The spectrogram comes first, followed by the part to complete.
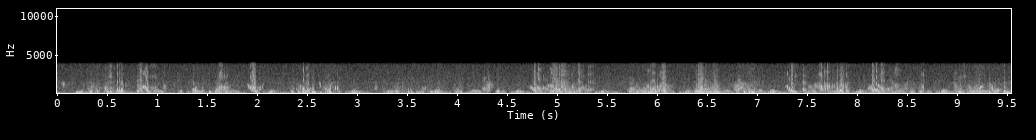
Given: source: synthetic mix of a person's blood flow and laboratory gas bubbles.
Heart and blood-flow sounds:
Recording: Doppler ultrasound of blood flow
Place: precordium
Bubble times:
0.04-0.09 s: bubbles
0.29-0.69 s: bubbles
0.78-1.01 s: bubbles
1.05-1.11 s: bubbles
1.33-1.84 s: bubbles
1.88-2.08 s: bubbles
2.32-2.85 s: bubbles
3.17-3.22 s: bubbles
3.25-3.85 s: bubbles
3.95-4.07 s: bubbles
4.24-4.47 s: bubbles
4.71-5.38 s: bubbles
5.69-6.20 s: bubbles
6.35-7.08 s: bubbles
7.27-7.95 s: bubbles
8.08-8.70 s: bubbles
8.96-9.55 s: bubbles
From the record:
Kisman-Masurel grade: 343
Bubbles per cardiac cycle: rolling drumbeat, 9 or more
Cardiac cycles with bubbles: 100%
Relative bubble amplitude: loud (0.450 to 0.775)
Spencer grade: 3 (all of the cardiac periods contain showers or single bubble signals, but not dominating or overriding the cardiac motion signals)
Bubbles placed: only in the low amplitude regions of the cardiac cycle

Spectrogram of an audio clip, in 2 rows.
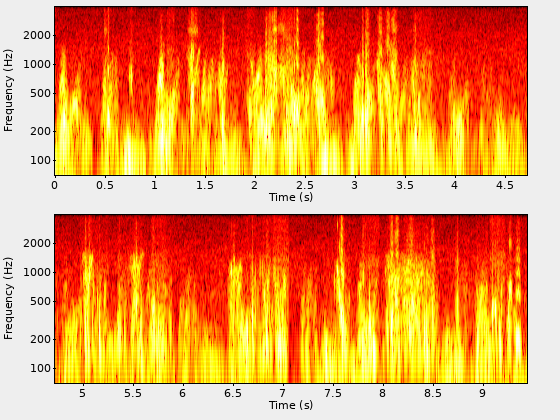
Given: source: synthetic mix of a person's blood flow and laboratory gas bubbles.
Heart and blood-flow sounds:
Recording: Doppler ultrasound of blood flow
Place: precordium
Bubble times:
0.48-0.58 s: bubbles
0.72-0.79 s: bubbles
1.11-1.20 s: bubbles
1.31-1.45 s: bubbles
1.61-1.74 s: bubbles
1.91-2.00 s: bubbles
2.07-2.48 s: bubbles
2.55-2.79 s: bubbles
3.04-3.18 s: bubbles
3.21-3.45 s: bubbles
3.55-3.77 s: bubbles
4.96-5.25 s: bubbles
5.33-5.62 s: bubbles
5.67-5.89 s: bubbles
6.43-7.05 s: bubbles
7.49-7.67 s: bubbles
7.79-7.96 s: bubbles
8.01-8.53 s: bubbles
8.71-8.77 s: bubbles
8.91-9.39 s: bubbles
From the record:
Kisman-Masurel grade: 232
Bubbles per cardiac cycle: several, 3 to 8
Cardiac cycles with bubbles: 50 to 99%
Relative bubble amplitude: moderate (0.250 to 0.450)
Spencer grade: 3 (all of the cardiac periods contain showers or single bubble signals, but not dominating or overriding the cardiac motion signals)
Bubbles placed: anywhere in the cardiac cycle

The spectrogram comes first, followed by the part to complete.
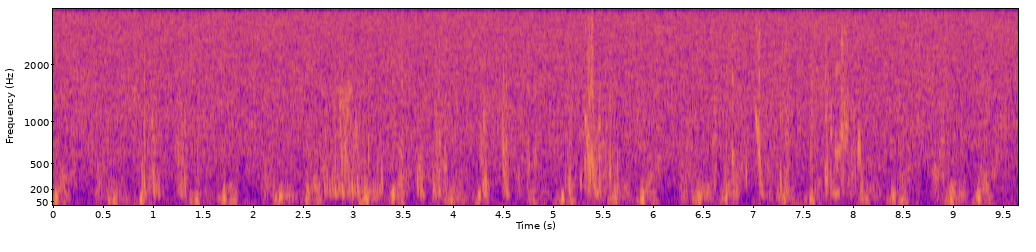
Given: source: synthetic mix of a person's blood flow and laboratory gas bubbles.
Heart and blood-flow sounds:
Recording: Doppler ultrasound of blood flow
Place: precordium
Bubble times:
0.86-1.12 s: bubbles
1.23-1.36 s: bubbles
2.68-3.33 s: bubbles
3.45-3.55 s: bubbles
3.62-3.97 s: bubbles
4.25-4.38 s: bubbles
4.46-4.59 s: bubbles
4.73-4.85 s: bubbles
5.08-5.67 s: bubbles
6.70-6.88 s: bubbles
6.91-6.98 s: bubbles
7.00-7.16 s: bubbles
7.25-7.40 s: bubbles
7.69-8.13 s: bubbles
From the record:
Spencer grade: 3 (all of the cardiac periods contain showers or single bubble signals, but not dominating or overriding the cardiac motion signals)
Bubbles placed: anywhere in the cardiac cycle

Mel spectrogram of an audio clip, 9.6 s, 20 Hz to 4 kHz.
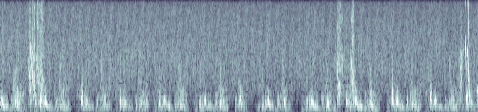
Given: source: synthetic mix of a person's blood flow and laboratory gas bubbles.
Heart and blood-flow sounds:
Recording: Doppler ultrasound of blood flow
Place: precordium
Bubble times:
0.23-0.48 s: bubbles
0.55-0.93 s: bubbles
6.67-7.12 s: bubbles
9.16-9.44 s: bubbles
9.50-9.58 s: bubbles
From the record:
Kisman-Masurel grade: 222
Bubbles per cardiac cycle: several, 3 to 8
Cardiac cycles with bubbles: 10 to 50%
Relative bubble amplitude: moderate (0.250 to 0.450)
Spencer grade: 2 (many but less than half of the cardiac periods contain bubble signals, singularly or in groups)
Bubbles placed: anywhere in the cardiac cycle

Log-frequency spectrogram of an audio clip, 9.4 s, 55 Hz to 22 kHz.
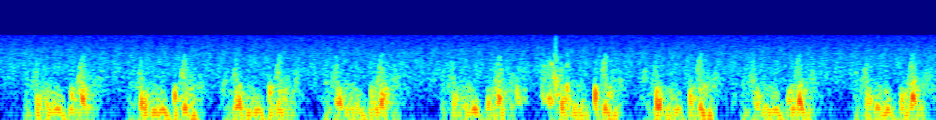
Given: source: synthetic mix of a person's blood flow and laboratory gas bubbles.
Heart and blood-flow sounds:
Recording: Doppler ultrasound of blood flow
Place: precordium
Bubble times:
5.14-5.28 s: bubbles
5.41-5.74 s: bubbles
From the record:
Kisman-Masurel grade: 211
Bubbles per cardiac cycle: several, 3 to 8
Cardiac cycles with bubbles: 1 to 10%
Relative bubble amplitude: barely perceptible (0.100 to 0.250)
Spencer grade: 1 (occasional bubble signal discernible with the cardiac motion signal, with majority of cardiac periods free of bubbles)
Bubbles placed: only in the low amplitude regions of the cardiac cycle

